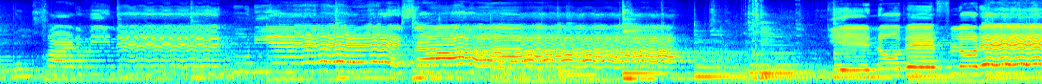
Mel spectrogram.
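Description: A woman singing an Aragonese jota in long held phrases with wide vibrato, accompanied by a classical guitar.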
